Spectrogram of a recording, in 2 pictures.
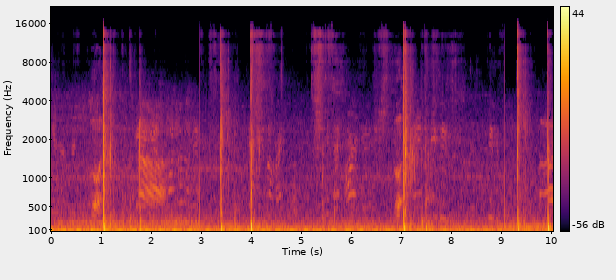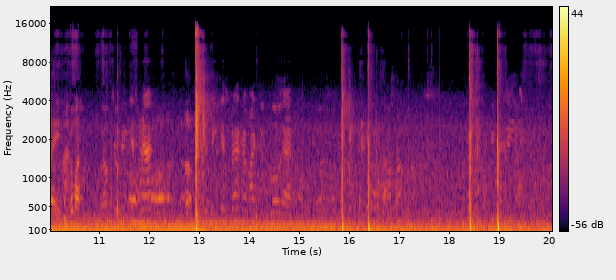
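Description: A volleyball is struck with a sharp slap of hands.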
